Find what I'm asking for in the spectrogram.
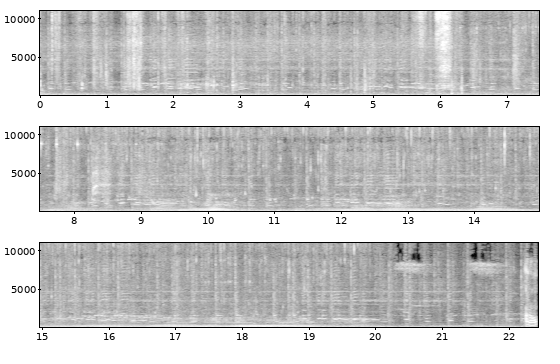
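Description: Water spraying from a solar fountain nozzle in a planter, a steady splashing trickle running the whole time, close and moderate, with a faint tonal hum partway through.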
